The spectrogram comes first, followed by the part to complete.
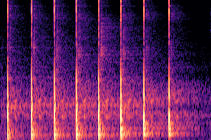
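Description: Hammer tapping a nail into the tread of a motorcycle tyre: eight quick, even strikes, about four a second, stopping shortly before the end.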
